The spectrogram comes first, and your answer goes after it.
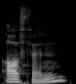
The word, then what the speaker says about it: often: I disagree, actually. I think the T is fine. I don't say it because I'm lazy like that. So I do say often. Yeah, I often have milk in the morning, or I often go to the supermarket. I do say often. Very rarely I will say often, but I do not believe it's wrong to pronounce the T.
